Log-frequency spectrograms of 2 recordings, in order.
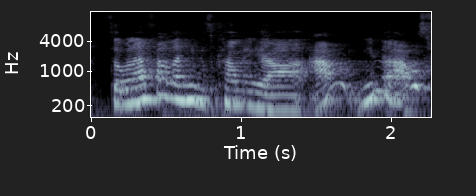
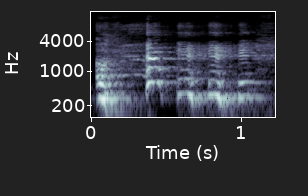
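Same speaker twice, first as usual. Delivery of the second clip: laughing; 10 semitones higher, 8 dB louder than usual. Real, not acted. Laughs at her own joke.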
